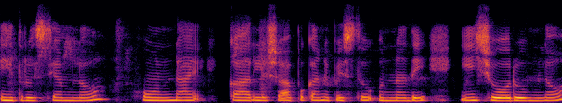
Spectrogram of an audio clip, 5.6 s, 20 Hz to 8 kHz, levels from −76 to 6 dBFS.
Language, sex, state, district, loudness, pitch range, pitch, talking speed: Telugu, female, Andhra Pradesh, Krishna, -15 LUFS, 225-245 Hz, 235 Hz, 130 wpm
